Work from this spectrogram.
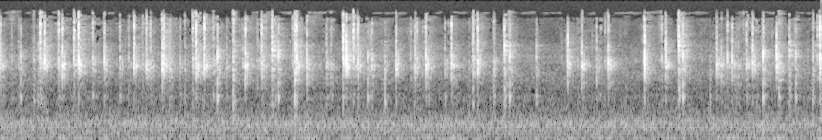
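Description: Fingertips of both hands type steadily on a purple-case mechanical keyboard with plastic keycaps. Quick, bright, clacky keystrokes fall in a rapid, even stream over a low, steady background rumble, each click dying away almost at once.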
